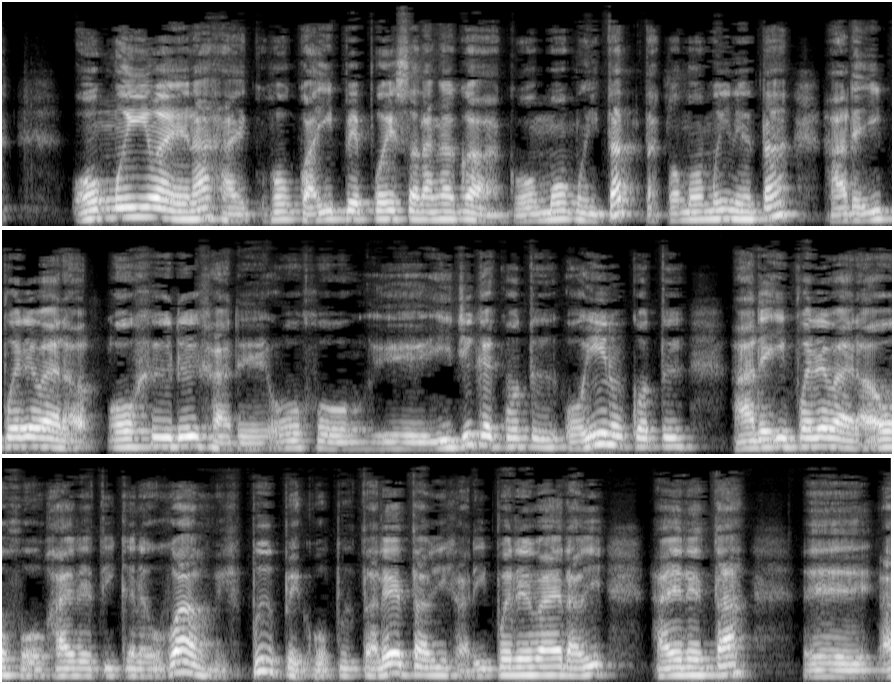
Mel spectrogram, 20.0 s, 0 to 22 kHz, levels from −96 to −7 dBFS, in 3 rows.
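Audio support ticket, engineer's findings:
Nothing stood out on listening to the speech; no symptom to log.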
